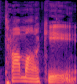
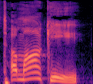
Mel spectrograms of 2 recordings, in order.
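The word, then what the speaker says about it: Takamaki: how the the the the Persona 5 English voice actors say an's last name is Tamaki and it's like no it's Tamaki and they just got to put emphasis on the wrong syllable.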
